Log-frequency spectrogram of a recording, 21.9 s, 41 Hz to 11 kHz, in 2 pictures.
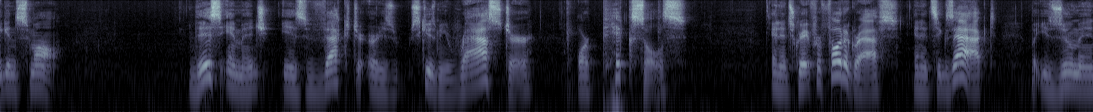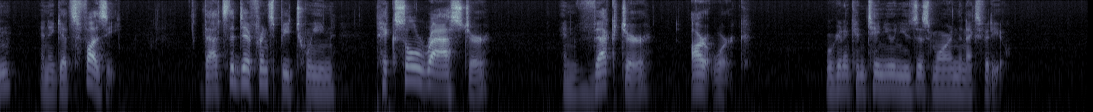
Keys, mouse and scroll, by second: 2.1-2.6 ctrl+scroll down 2, 2.7-3.1 ctrl+scroll down 2, 3.4 ctrl+scroll down 2, 4.6 ctrl+scroll down 2, 5.3 ctrl+scroll down 2, 6.9-8.0 shift+scroll down 3, 8.9-9.2 ctrl+scroll up 2, 9.5 ctrl+scroll up 2, 10.1-10.8 ctrl+scroll up 4, 11.0-11.6 ctrl+scroll down 4, 12.1-12.7 ctrl+scroll down 4, 16.4 click.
